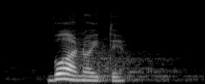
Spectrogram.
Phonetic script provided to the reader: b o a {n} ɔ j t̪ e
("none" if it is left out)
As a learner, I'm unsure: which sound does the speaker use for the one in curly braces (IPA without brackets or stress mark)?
n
